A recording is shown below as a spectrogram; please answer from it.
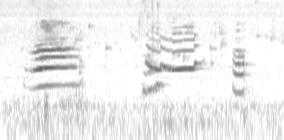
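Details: Domestic cat meowing to beg indoors, one of three house cats; three harmonic meows, the first long and level, the second rising then falling, the third short, with quiet room hum between.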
